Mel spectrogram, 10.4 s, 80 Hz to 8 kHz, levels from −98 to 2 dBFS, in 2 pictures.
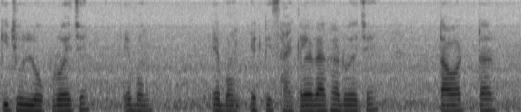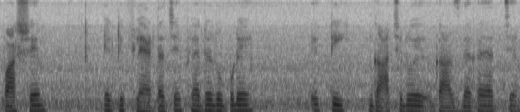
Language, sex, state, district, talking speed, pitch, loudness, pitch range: Bengali, male, West Bengal, Kolkata, 125 wpm, 140 Hz, -18 LUFS, 130-145 Hz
